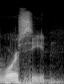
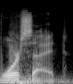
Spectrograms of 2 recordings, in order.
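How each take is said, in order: First: The second syllable rhymes with 'seed'. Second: The second syllable rhymes with 'side'. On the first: This is the corrected way the band now says it. The speaker calls it right. "actually it's Warseed" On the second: This is the older, mistaken way the band said it. The speaker calls it wrong. "they were pronouncing it Warside for the longest time"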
